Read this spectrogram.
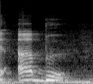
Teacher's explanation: अब बा के ऊपर साकिन है, जज़म है, तो बा पे झटका होगा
